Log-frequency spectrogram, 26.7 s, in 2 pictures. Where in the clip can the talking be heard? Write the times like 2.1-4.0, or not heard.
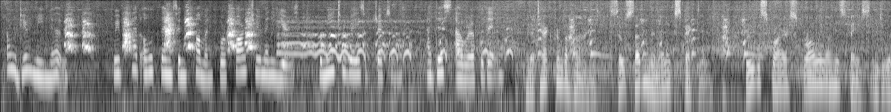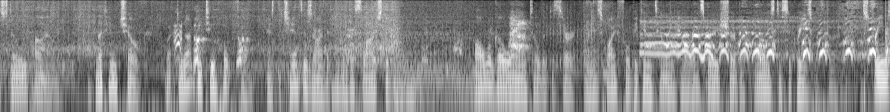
0.1-19.5, 20.4-26.6.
